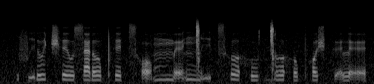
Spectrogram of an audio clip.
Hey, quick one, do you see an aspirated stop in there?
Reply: yes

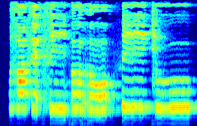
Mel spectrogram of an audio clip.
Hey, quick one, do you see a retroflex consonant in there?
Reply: no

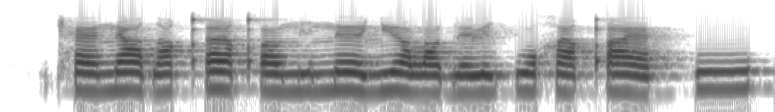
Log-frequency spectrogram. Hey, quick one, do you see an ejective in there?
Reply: yes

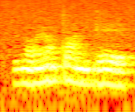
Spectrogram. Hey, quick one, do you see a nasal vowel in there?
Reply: yes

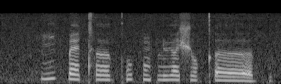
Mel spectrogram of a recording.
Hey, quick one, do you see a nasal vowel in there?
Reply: yes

